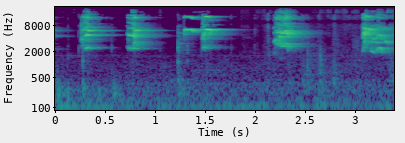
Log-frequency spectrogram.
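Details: Lutino Fischer's lovebird chick calling while hand-fed: five harsh, high, raspy begging notes at uneven intervals, some with a thin whistled tone on top, over low background hum.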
